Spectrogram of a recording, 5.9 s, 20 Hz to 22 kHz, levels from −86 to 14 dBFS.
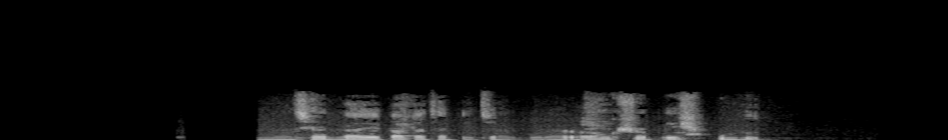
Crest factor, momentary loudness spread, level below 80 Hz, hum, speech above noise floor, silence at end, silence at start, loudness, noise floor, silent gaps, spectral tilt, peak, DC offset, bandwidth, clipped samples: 20 dB; 14 LU; -62 dBFS; none; 54 dB; 1.2 s; 1.6 s; -20 LUFS; -74 dBFS; none; -5 dB/octave; -2 dBFS; under 0.1%; 8 kHz; under 0.1%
